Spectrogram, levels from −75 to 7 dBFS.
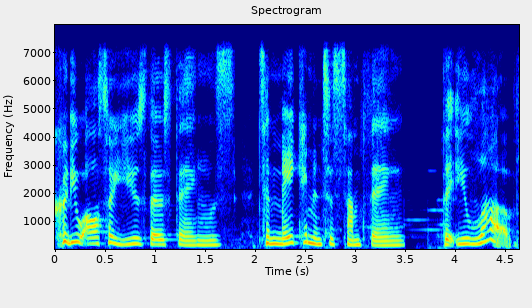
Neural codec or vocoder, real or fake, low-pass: codec, 16 kHz, 4 kbps, X-Codec, HuBERT features, trained on general audio; fake; 7.2 kHz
